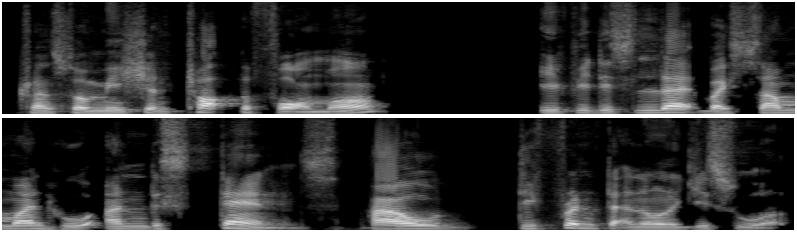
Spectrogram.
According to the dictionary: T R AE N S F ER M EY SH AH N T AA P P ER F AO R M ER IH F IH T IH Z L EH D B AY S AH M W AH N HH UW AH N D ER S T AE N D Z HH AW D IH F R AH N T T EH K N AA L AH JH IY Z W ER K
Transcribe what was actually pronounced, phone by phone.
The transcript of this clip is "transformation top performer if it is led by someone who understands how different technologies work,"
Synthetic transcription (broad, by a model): T R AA N S F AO M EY SH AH N T AA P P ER F AO M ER IH F IH T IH S L EH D B AY S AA M W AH N HH UW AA N D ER S T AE N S HH AW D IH F R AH N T T EH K N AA L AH JH IY S W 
